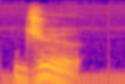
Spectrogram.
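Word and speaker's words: 柔: Supple or flexible and it's pronounced ju perhaps you've heard of Judo and Jujitsu finally this is the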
